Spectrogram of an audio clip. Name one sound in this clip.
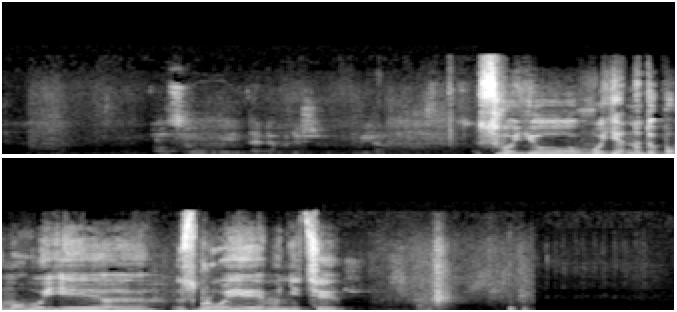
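An older woman speaks clearly into a microphone.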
